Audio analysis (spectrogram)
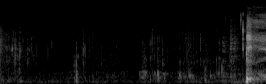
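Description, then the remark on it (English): Close, wet mouth noises of someone gulping right at the microphone, a string of soft swallows and smacks ending in one loud, sharp gulp near the end, with no talking. “gulping into the microphone.”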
